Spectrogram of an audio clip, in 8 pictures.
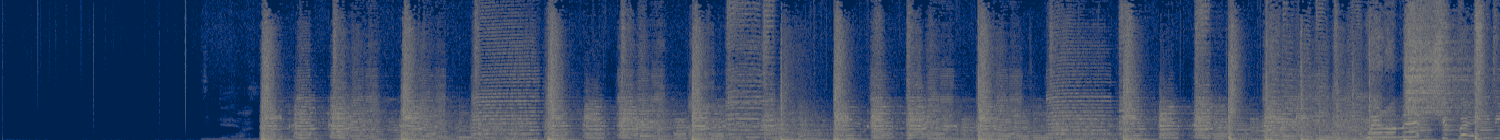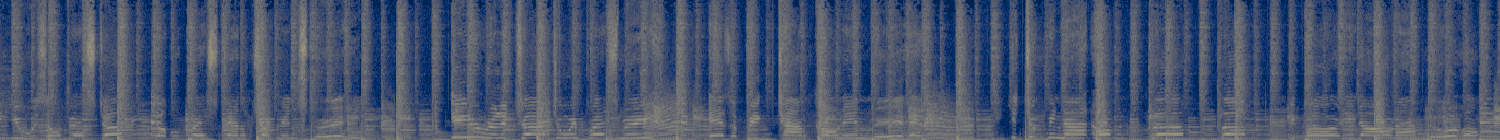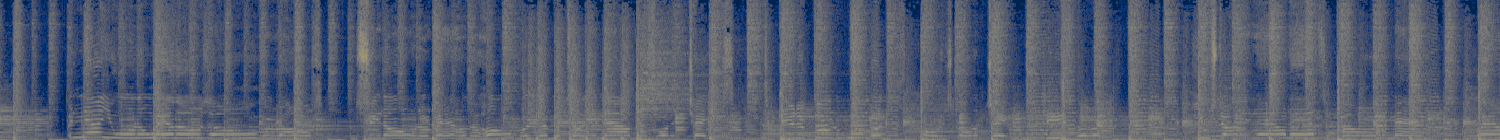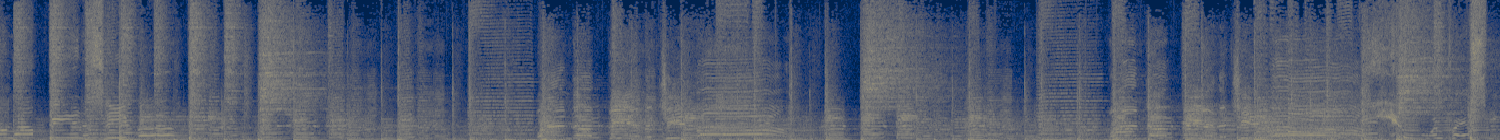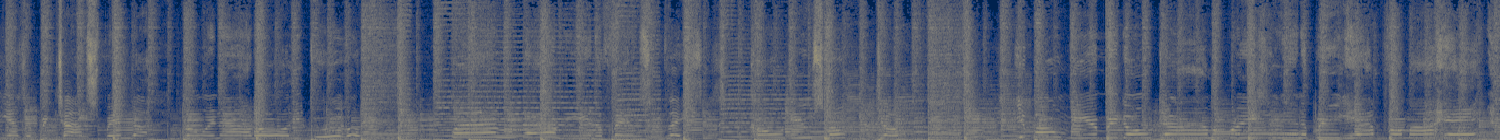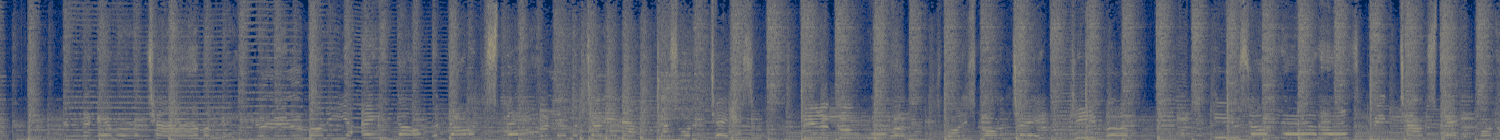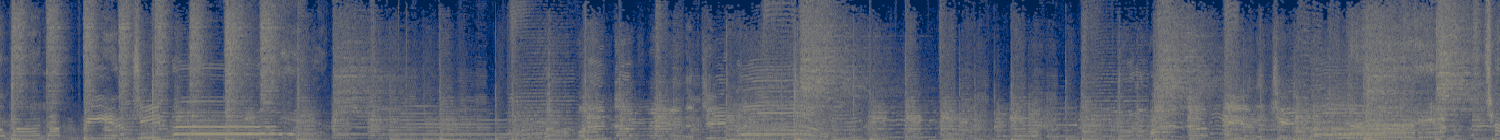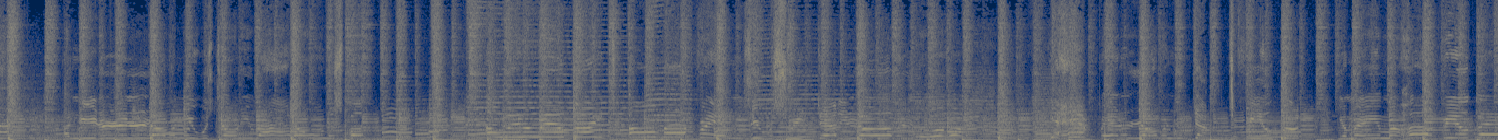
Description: ホーム > レコード：英国 スワンプ
録音はロンドンとナッシュビルで録り分けています。
試聴曲は現品からの取り込み音源です。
